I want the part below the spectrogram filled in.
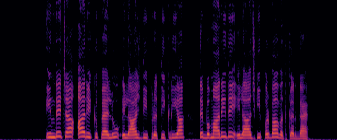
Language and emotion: Dogri, neutral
